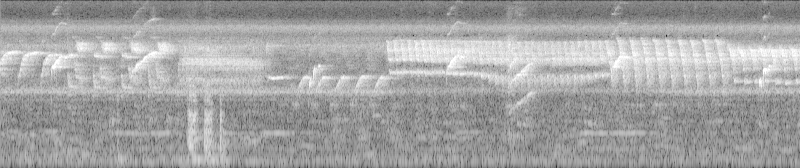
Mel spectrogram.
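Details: Canary song used to coax other canaries into singing: mixed chirps and a sustained bright rolling trill, with a brief low knock and steady background noise.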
